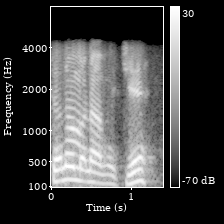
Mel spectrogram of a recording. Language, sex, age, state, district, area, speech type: Maithili, male, 60+, Bihar, Madhepura, rural, conversation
